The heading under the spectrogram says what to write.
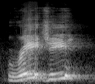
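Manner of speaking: loud call through a door. Acted. Grandma calling to Reiji through the door, loud. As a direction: call his name urgently.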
